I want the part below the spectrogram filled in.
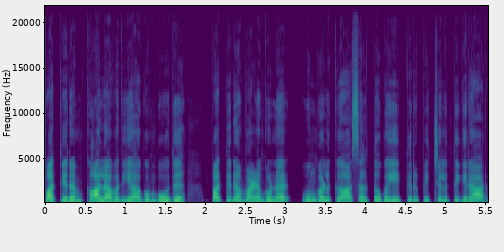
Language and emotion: Tamil, neutral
